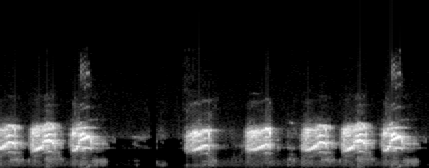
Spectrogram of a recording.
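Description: Azure-winged Magpie giving harsh, buzzy rasping notes in quick runs of three, then five, each note about half a second apart, after a short pause.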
